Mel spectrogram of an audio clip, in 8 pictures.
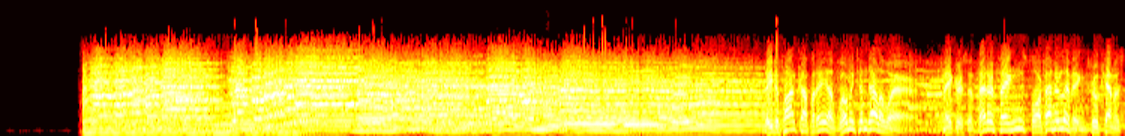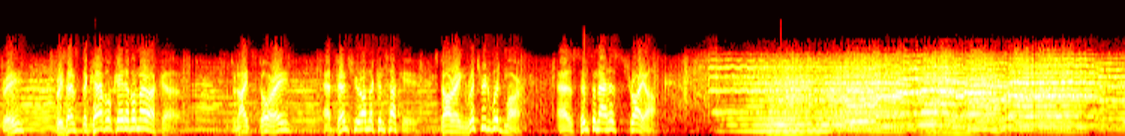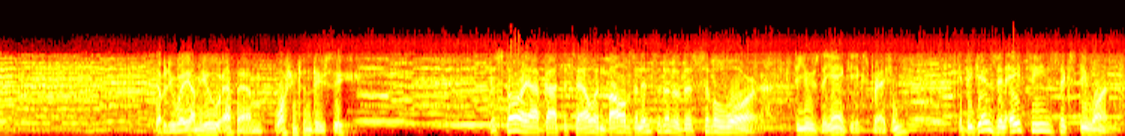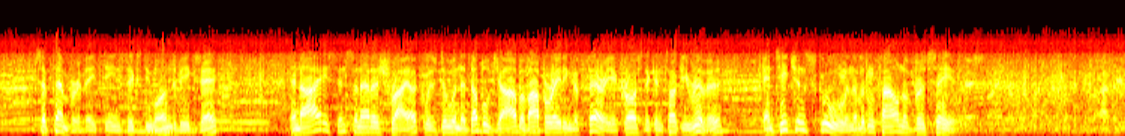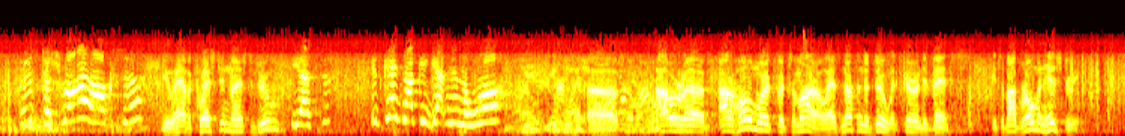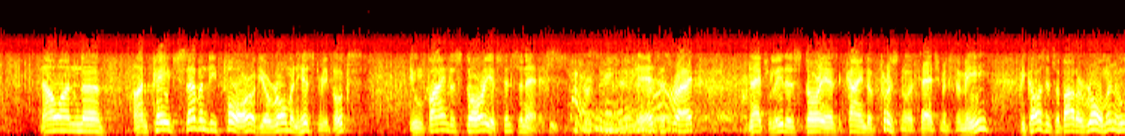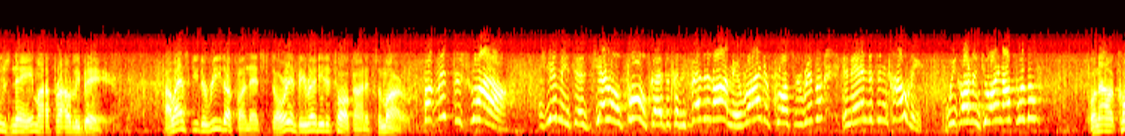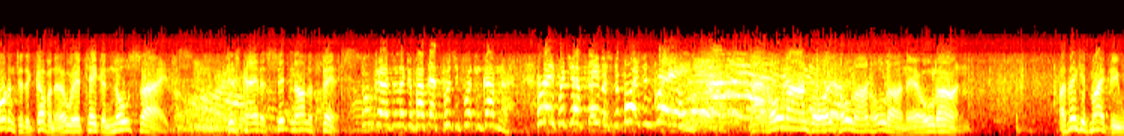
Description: Adventure on the Kentucky, starring Richard Widmark and Dick York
